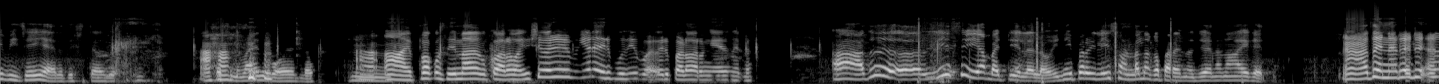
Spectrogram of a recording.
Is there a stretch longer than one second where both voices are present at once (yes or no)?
no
